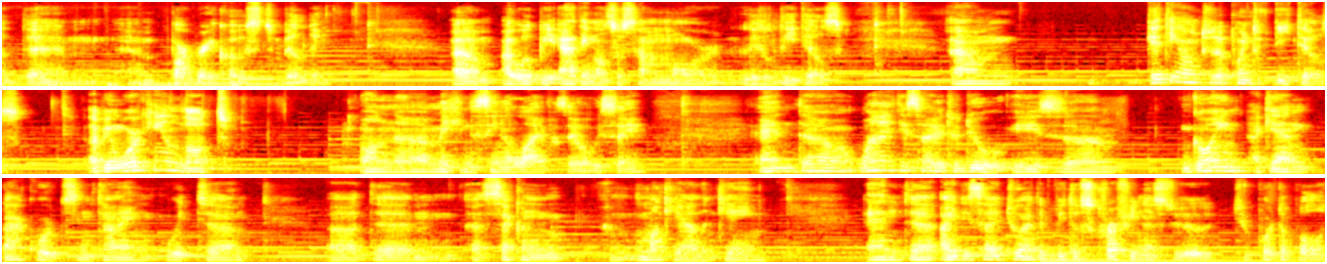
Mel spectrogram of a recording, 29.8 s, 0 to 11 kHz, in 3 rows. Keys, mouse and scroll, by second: 0.5 shift+middle click, 0.8-1.2 scroll down 2, 1.3 shift+middle click, 2.2 scroll up 1, 11.3 right click, 18.2 click, 19.6 right click, 20.8 click, 26.1 right click, 26.6 shift+middle click, 29.1 e.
